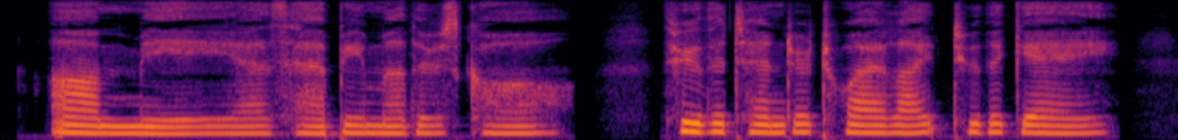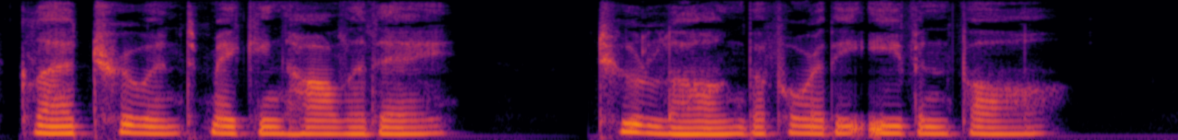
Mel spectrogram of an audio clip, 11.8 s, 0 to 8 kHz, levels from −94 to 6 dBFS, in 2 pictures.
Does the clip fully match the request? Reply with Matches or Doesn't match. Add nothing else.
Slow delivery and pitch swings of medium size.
Doesn't match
